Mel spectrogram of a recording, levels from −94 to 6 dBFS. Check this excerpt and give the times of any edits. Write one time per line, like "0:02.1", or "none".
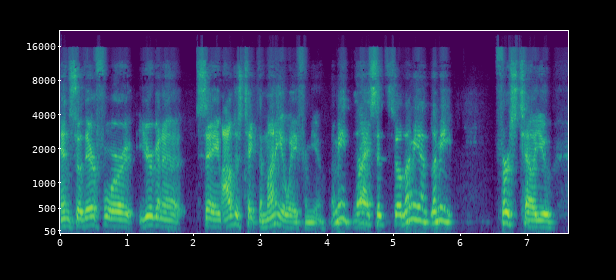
0:02.4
